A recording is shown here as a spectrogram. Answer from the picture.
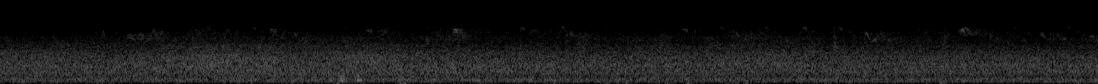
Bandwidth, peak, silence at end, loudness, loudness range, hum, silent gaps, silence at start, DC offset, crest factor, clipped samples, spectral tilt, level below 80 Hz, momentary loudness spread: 16 kHz; -32 dBFS; 0 s; -47 LUFS; 2 LU; none; none; 0 s; under 0.1%; 14 dB; under 0.1%; -4.5 dB/octave; -68 dBFS; 2 LU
